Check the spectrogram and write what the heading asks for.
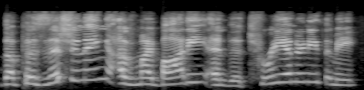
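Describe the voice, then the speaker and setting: A woman's voice: high voice, sing-song, normal speed. A middle-aged woman co-hosting a podcast, telling a story in casual chat and laughing at herself. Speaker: podcast co-host.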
